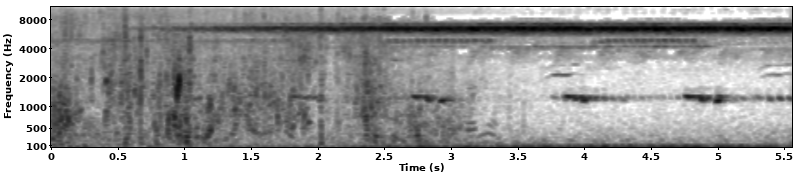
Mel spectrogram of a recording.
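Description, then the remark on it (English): A small boat crosses the Katang River in Vietnam to a Maliang village, with splashing water early on and a low steady hum, while insects buzz loudly and continuously. “So instead, they have a boat.”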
